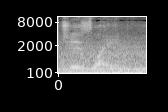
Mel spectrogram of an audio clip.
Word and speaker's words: Ghislaine: And that's probably how you actually pronounce her name, is Ghislaine.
